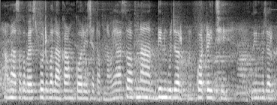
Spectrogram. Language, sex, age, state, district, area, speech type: Maithili, female, 30-45, Bihar, Darbhanga, rural, spontaneous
